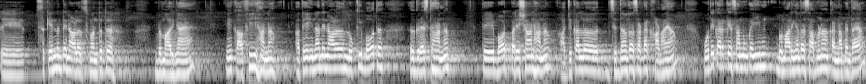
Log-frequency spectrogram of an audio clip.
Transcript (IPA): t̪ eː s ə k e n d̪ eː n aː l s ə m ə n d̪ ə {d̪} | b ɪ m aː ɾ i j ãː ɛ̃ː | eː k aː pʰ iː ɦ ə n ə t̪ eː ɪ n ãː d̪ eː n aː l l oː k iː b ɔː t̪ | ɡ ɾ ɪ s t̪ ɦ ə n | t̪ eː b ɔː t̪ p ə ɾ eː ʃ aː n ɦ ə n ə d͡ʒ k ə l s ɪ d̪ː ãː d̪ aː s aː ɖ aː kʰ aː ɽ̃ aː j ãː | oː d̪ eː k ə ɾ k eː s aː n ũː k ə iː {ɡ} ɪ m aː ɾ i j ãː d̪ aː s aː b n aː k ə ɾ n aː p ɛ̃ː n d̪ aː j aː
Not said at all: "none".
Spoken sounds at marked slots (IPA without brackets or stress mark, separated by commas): t̪, b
